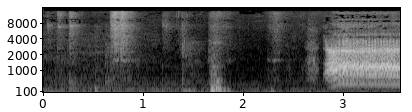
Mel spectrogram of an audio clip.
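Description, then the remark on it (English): A cat lets out a sudden loud, sustained yowl with a wavering high pitch, following a few quieter scuffling noises and a brief low thump. “Oh shit! Fucking cat!”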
